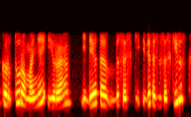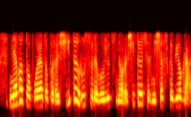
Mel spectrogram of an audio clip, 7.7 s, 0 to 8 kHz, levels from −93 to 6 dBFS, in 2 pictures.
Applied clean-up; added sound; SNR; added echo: none; none; none; none.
